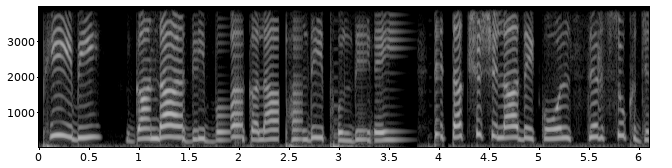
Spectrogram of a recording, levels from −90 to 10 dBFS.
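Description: From 1.4 to 3.38 s the speech turns choppy and robotic, with a stuttering texture. This is repeated packet loss: nine gaps, the longest 123 ms, each patched by stretching the preceding sound, so about 28 percent of that stretch is synthetic filler.

Between 3.51 and 3.81 s the sound collapses into a sustained buzz that fades without reaching true silence. The likely cause is a long network dropout of roughly 0.3 s, which the receiver bridged by extending the last audio rather than playing the lost material.

Right after, at 3.90 to 3.96 s, 3.97 to 4.04 s and 4.05 to 4.12 s, come three quick smeared wobbles. Each is a short concealed packet loss of about 40 ms, filled from the preceding sound and blended back. Throughout, the band stops at 4 kHz, which fits a G.711 mu-law call codec.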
